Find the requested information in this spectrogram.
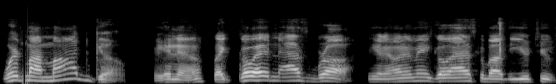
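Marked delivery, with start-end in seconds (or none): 0.0-1.3 slow, high, whiny and put-upon; mock whiny question. Mocking a returning user who lost his mod status, slow and whiny. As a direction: drag out a sulky complaint. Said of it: "they're like".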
